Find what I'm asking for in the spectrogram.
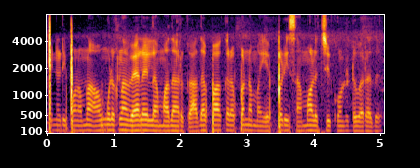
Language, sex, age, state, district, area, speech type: Tamil, male, 45-60, Tamil Nadu, Tiruvarur, urban, spontaneous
